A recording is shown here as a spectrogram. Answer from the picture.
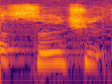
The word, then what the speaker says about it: Santi: Opa, André Santi é meu nome, né? Santi se escreve S-A-N-T-I.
